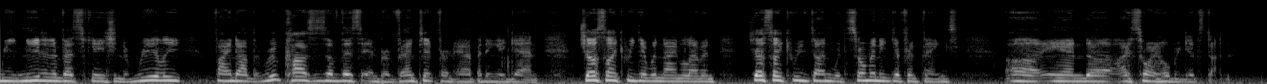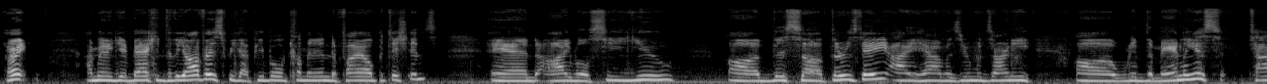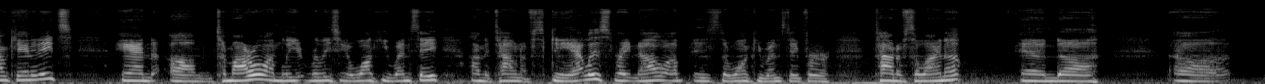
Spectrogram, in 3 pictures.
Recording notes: Commissioner in a Car. I also take live questions from FB.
